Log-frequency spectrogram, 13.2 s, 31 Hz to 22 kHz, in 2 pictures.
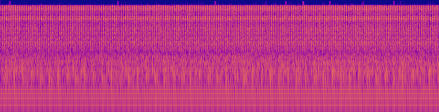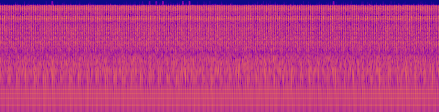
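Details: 2004 VW Jetta TDI diesel with a morning no-start problem unless WD-40 is used: steady idle clatter with an even, regular knock rhythm and no misses, running smoothly after starting.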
